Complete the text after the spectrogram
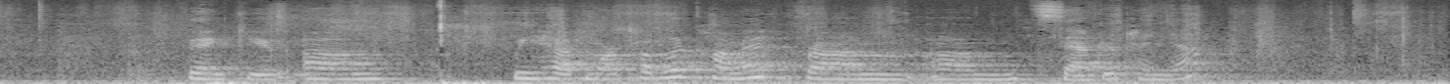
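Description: A woman speaks calmly through a microphone in a large room.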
